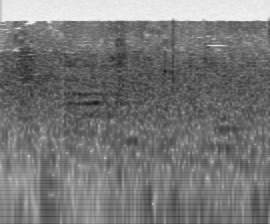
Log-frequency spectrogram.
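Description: Basketball being dribbled on a hardwood court, with arena crowd noise behind it.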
